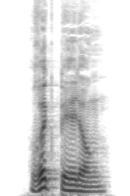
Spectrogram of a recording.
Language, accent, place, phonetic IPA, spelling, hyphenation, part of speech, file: German, Germany, Berlin, [ˈʁʏkˌbɪldʊŋ], Rückbildung, Rück‧bil‧dung, noun, De-Rückbildung.ogg
- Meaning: back-formation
